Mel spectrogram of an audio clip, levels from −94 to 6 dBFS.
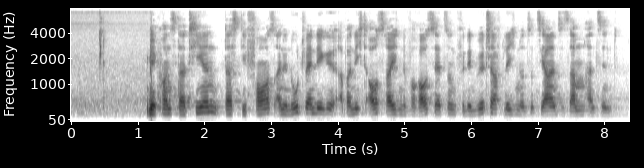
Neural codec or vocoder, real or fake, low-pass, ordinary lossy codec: none; real; 7.2 kHz; none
